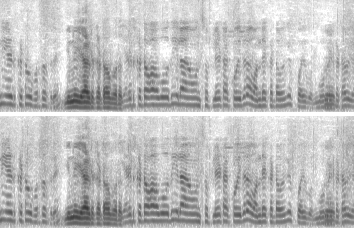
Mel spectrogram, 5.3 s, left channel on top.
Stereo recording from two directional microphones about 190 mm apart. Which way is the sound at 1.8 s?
20° right (ahead or behind).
